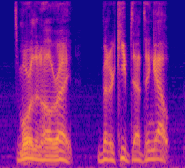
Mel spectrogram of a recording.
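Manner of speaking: creaky ogre voice.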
